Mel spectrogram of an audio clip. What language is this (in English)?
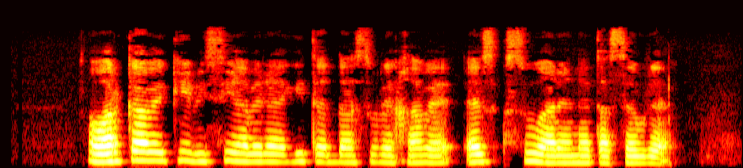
Basque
